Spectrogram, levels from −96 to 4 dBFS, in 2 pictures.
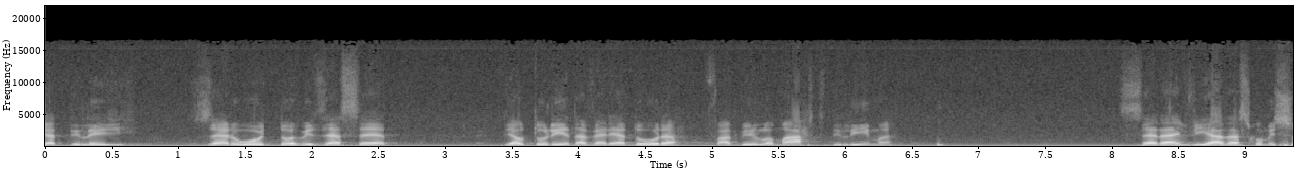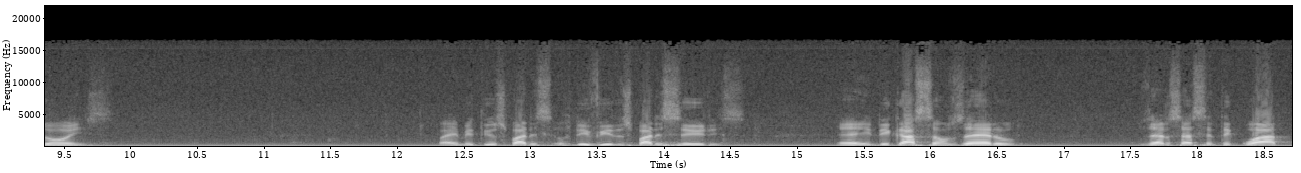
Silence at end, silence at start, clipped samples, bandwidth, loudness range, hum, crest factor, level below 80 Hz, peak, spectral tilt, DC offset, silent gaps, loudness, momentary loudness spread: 0 s; 0 s; under 0.1%; 17 kHz; 6 LU; 60 Hz at -35 dBFS; 16 dB; -40 dBFS; -2 dBFS; -5.5 dB/octave; under 0.1%; none; -17 LUFS; 21 LU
